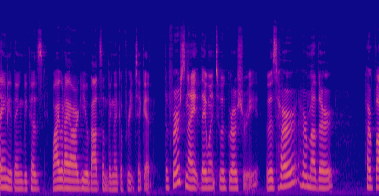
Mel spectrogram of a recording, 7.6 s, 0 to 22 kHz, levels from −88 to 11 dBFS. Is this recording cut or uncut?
cut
